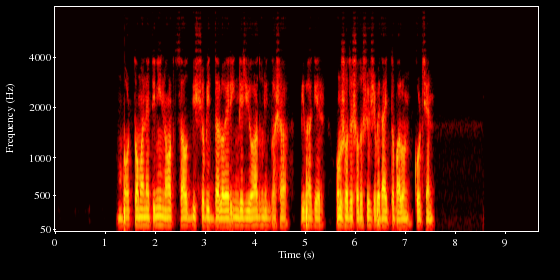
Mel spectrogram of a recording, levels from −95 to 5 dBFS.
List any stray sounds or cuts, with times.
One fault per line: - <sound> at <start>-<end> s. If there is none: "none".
none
